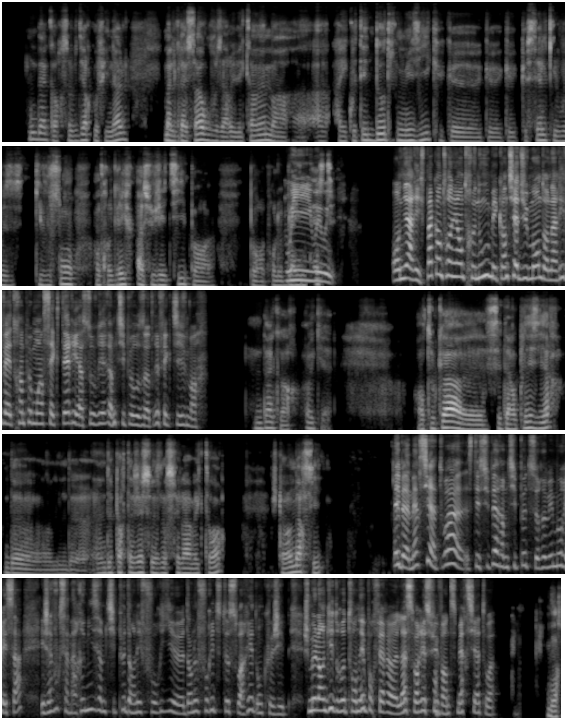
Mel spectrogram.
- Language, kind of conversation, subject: French, podcast, Raconte un moment où une playlist a tout changé pour un groupe d’amis ?
- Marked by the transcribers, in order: in English: "blind test"; "l'euphorie" said as "éphorie"; other background noise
